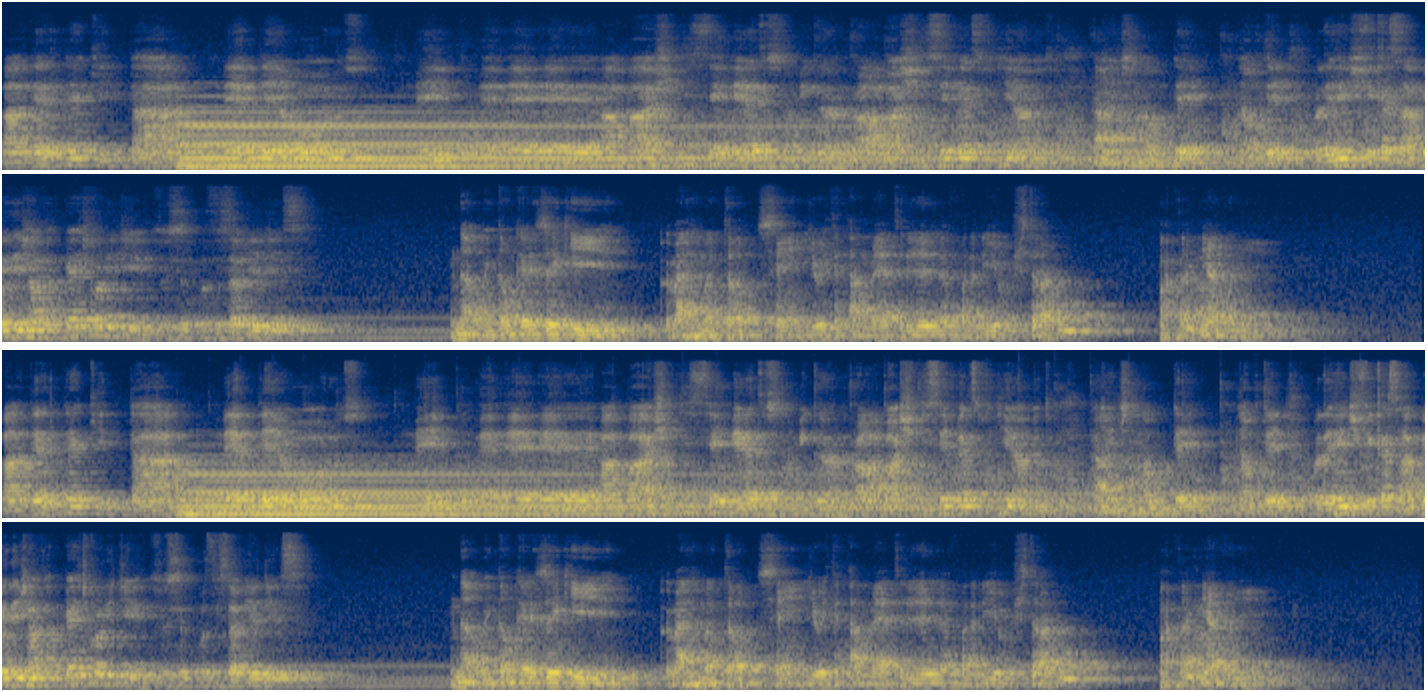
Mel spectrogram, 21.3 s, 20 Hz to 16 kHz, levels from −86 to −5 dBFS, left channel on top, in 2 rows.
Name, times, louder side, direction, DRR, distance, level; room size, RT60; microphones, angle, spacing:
voice 1, 0.0-2.7 3.0-12.9 19.6-20.4, right 1 dB, 50° right, 1 dB, 0.7 m, -24 dB
Hammer, 0.9-10.5, equal, 80° right, 1.1 m, -40 dB
sound 1, 1.3-15.0, equal, 75° left, 0.8 m, -27 dB
voice 2, 8.2-8.8 14.0-15.3 15.7-18.8 19.4-19.9, equal, 5° left, -2 dB, 0.4 m, -23 dB
5.0 x 4.1 x 2.3 m, 1.2 s
head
